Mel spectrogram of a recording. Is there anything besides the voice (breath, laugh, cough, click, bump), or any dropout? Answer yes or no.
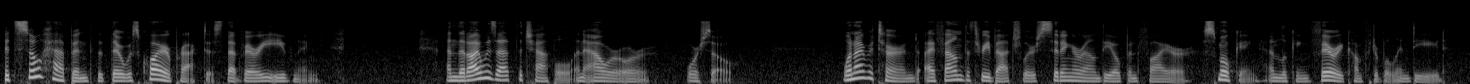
no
